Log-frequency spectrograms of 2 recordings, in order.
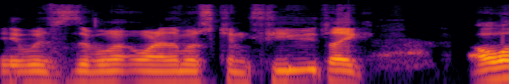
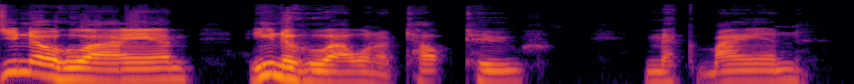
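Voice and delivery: put-on upset man's voice with Southern accent. Retelling Paul Bearer showing up and demanding McMahon, imitating Paul Bearer's upset Southern voice. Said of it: "doing his fat Southern man upset Paul Bearer".

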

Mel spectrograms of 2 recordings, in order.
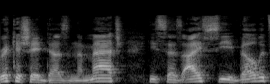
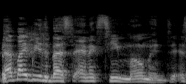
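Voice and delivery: ordinary talk

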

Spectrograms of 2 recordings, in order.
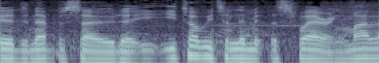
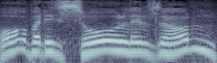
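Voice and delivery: put-on Welsh accent; 7 semitones higher than usual. Recalling a film character's line, in a Welsh accent. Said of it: "a great Welsh accent".

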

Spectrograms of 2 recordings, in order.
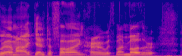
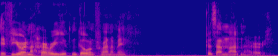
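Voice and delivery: put-on pleasant, friendly tone, quick; 3 semitones lower, 9 dB quieter than usual. Telling how they turned and spoke to the guy, retelling a perfectly nice tone. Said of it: "said to the guy in a perfectly nice voice".

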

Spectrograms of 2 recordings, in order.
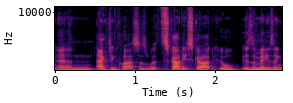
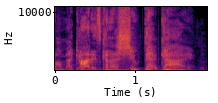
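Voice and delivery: excited stage whisper, loud and clearly audible. Retelling what a teen in the audience said during the play: imitating a loud whisper. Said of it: "teen just whisper very loudly".

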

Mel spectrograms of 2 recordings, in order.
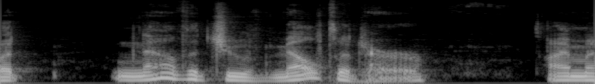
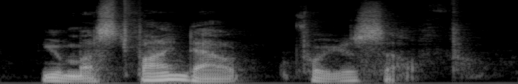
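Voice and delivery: ordinary delivery

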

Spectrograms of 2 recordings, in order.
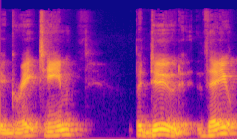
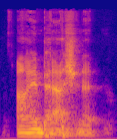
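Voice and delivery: very monotone, low and flat, deadpan; 4 semitones lower, 8 dB quieter than usual. Ranking teams with another speaker, answering whether they are passionate, very monotone. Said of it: "very monotone".

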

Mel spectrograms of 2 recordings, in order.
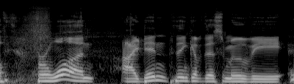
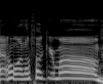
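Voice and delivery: very high, pitched way up, casually tossed off; 11 semitones higher than usual. Quoting a movie line the way Paul Rudd mutters it under his breath. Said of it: "say stuff under his breath, like when he's like".

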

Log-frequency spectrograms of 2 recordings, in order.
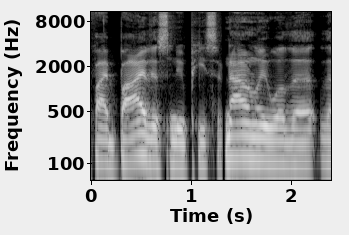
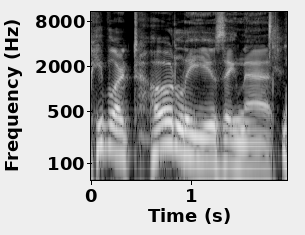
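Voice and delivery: dripping, eye-rolling sarcasm with swooping pitch; 2 semitones higher than usual. Joking about a camera lens's extra control ring: sarcastic tone. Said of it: "I sense that sarcasm there".

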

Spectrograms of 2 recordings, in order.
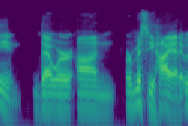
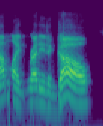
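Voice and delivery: ordinary talk

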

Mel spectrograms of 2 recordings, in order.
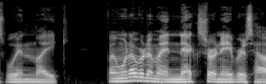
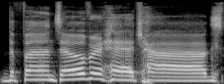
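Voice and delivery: effeminate voice, pitched up; 8 semitones higher than usual. Speaker quoting a spiky bounty-hunter character's line, in an effeminate tough-guy voice. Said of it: "he has the most effeminate voice I've ever heard".

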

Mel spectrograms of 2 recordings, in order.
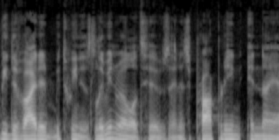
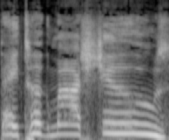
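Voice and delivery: very high, very loud, drawn-out, top-of-the-lungs yell; 9 dB louder than usual. Guessing what a man riding at night was yelling: imitating Butler yelling. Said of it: "I wonder what he was yelling".

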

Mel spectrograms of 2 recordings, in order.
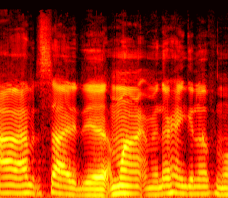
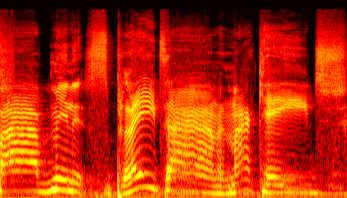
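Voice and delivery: high, hyped, pro wrestler promo-style voice; 6 semitones higher than usual. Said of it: "you're doing the Macho Man thing".

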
